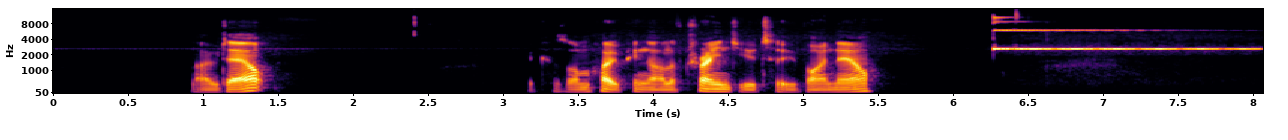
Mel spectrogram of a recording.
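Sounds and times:
speech: 0.9 - 1.5, 3.3 - 5.6
single meditation bell struck and ringing: 6.2 - 8.0.

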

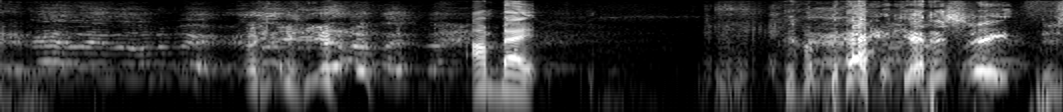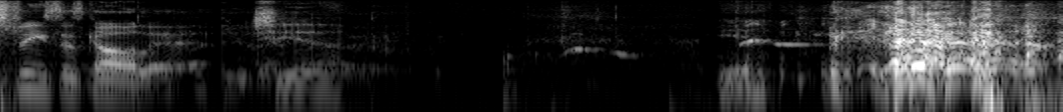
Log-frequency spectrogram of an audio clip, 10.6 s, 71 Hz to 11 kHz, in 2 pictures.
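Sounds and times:
group laughing loudly: 0.9 - 2.2, 3.9 - 4.8, 9.4 - 10.6
speech: 1.2 - 2.8, 3.9 - 7.1, 8.9 - 10.6
thin whistle: 8.1 - 8.6.

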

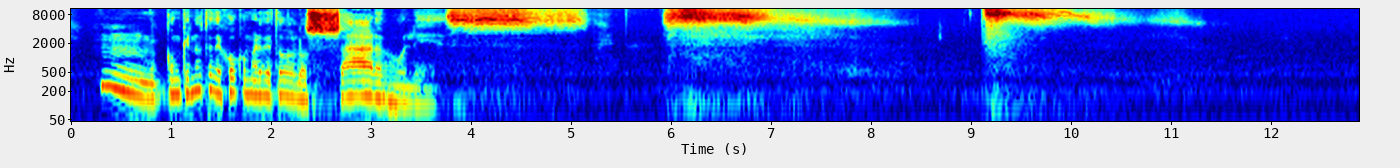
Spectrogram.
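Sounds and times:
speech: 0.3 - 4.2
person imitating a serpent with snake-like hisses: 3.8 - 5.2, 5.9 - 8.4, 9.1 - 11.4.

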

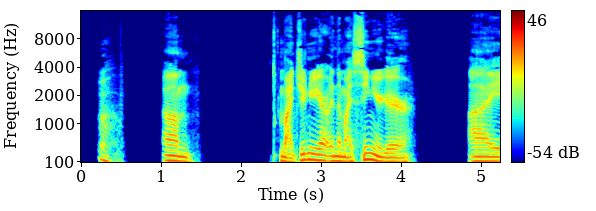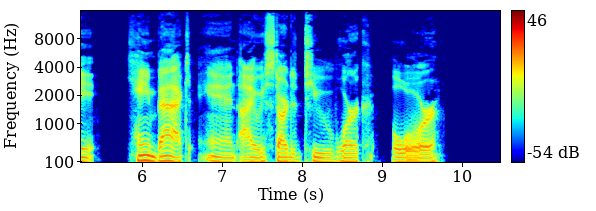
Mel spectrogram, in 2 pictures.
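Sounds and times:
voiced yawn: 0.2 - 0.6
speech: 0.2 - 1.5, 2.5 - 4.2, 4.8 - 9.8.

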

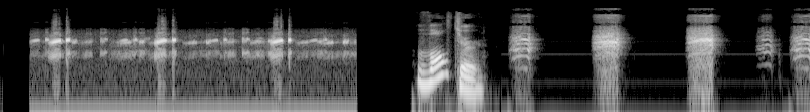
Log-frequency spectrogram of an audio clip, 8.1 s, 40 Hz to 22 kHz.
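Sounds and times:
frog croaking in a steady rapid trill: 0.3 - 3.6, 5.1 - 6.3, 6.9 - 8.0
speech: 4.2 - 4.9.

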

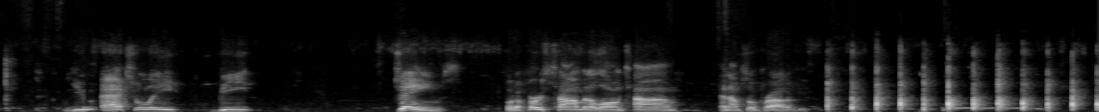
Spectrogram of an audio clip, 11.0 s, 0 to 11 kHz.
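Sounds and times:
speech: 0.7 - 2.6, 4.0 - 8.2
sharp hand claps in an even rhythm: 8.3 - 10.9.

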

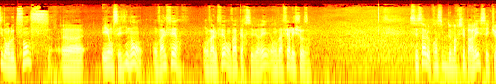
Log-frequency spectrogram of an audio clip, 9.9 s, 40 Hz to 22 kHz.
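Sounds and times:
speech: 0.0 - 6.4, 8.2 - 9.9
car passing on a street: 2.8 - 9.9.

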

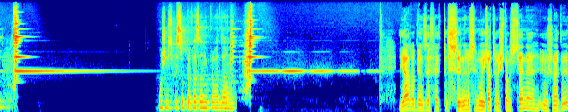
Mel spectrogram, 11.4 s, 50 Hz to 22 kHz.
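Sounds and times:
knife rubbed against a large-bladed cleaver: 0.0 - 2.1, 4.6 - 7.6
speech: 3.2 - 4.9, 8.0 - 11.3.

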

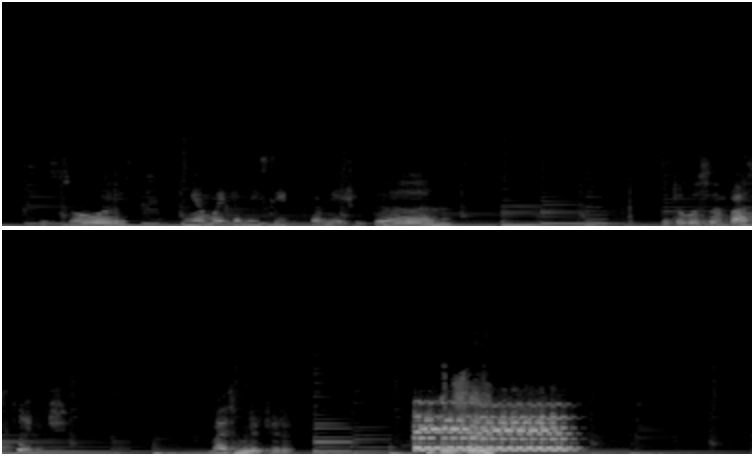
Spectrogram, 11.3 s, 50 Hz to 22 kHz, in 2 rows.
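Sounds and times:
speech: 0.5 - 3.6, 5.0 - 6.3, 7.2 - 8.0, 8.9 - 9.5
telephone ringing with trilling electronic tones: 8.7 - 10.0.

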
